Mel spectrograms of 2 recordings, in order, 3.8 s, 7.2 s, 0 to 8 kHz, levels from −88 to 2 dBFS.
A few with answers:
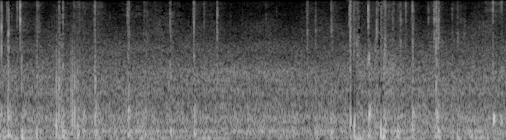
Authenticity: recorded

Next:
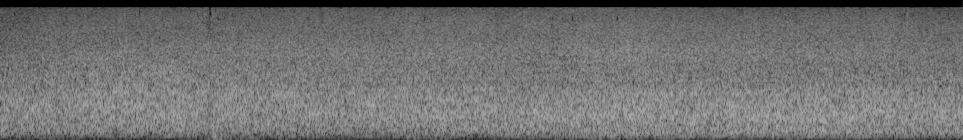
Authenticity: recorded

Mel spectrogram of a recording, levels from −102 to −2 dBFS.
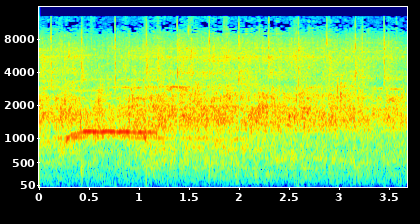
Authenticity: recorded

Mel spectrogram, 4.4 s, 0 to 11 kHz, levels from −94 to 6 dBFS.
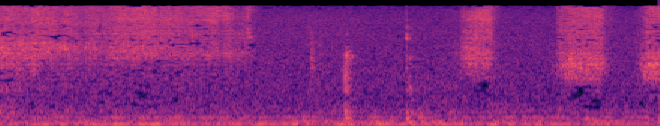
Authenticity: recorded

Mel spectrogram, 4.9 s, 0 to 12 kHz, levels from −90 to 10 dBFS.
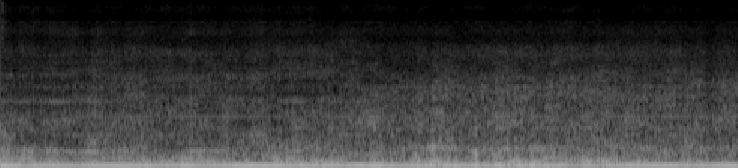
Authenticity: remade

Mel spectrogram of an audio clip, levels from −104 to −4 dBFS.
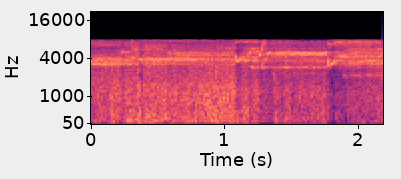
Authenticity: recorded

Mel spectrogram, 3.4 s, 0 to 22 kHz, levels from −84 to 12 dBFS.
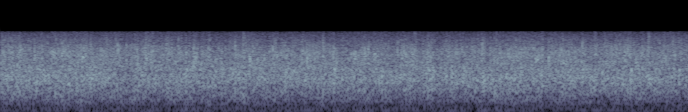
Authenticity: recorded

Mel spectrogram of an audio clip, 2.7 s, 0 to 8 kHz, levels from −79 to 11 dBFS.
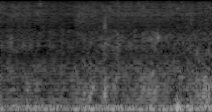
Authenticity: remade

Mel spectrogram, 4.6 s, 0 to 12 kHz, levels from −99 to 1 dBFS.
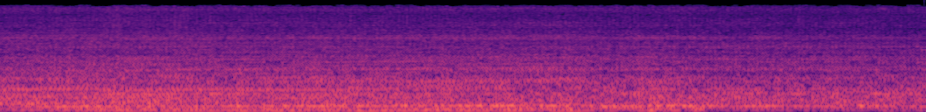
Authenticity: remade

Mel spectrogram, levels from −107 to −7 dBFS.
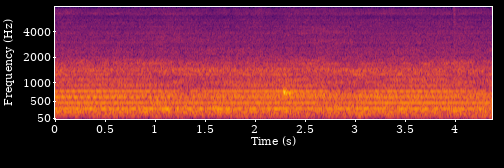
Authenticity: remade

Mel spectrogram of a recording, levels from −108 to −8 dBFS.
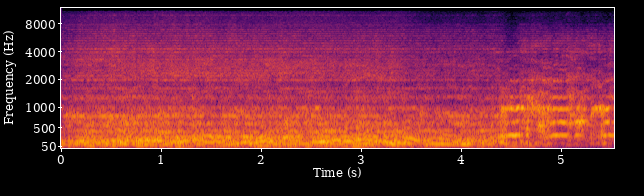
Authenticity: remade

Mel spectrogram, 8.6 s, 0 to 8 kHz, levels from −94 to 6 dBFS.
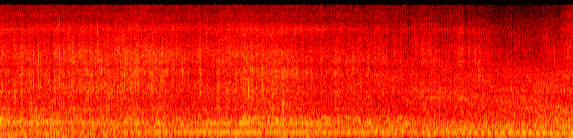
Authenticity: recorded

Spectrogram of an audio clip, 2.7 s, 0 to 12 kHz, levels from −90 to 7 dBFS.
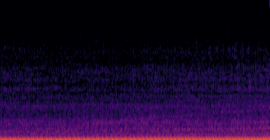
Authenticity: recorded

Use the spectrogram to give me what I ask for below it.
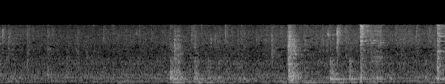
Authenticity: recorded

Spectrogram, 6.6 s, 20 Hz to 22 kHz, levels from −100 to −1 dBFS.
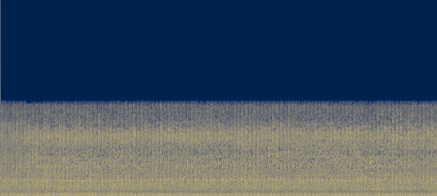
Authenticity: recorded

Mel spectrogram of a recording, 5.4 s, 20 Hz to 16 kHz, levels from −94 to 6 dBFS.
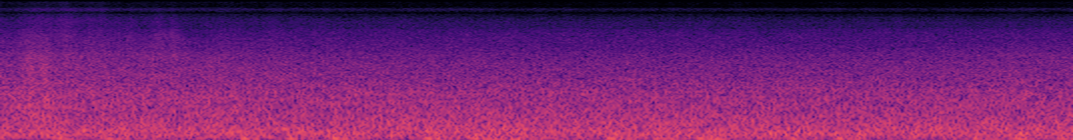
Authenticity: remade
